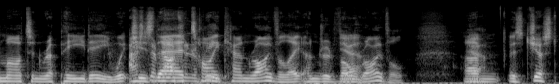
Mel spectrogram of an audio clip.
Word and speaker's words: Taycan: Well, talking of Taycan, or Taycan as they call it. Sorry, I've done it wrong, Taycan. I'm sorry, Taycan.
